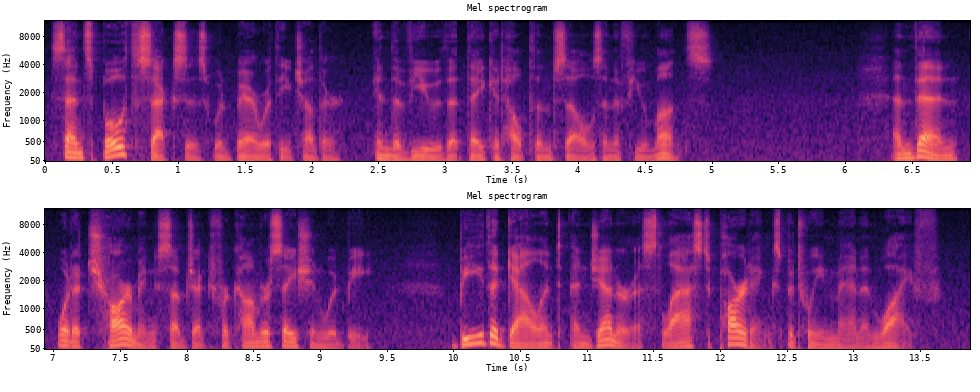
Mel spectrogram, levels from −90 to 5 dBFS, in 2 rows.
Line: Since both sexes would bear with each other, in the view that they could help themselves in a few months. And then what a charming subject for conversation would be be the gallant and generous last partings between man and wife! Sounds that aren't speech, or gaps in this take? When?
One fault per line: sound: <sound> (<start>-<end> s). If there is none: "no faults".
no faults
